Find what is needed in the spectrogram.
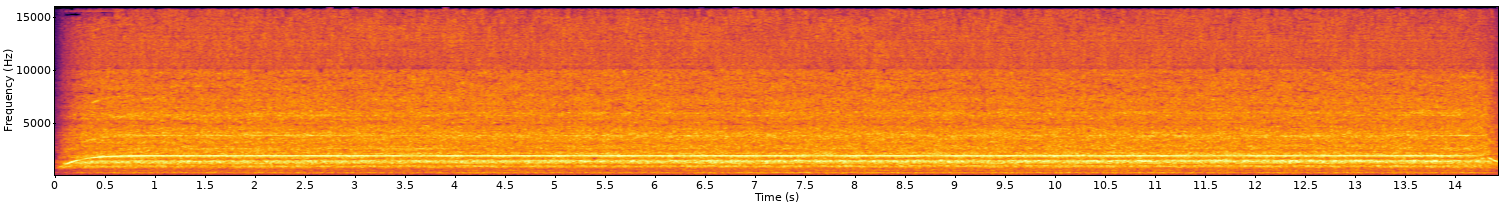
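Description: Handheld hair dryer switched on and running steadily, a blowing rush with a high motor whine that rises as it spins up in the first half-second, then holds at one pitch.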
